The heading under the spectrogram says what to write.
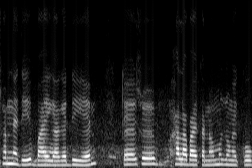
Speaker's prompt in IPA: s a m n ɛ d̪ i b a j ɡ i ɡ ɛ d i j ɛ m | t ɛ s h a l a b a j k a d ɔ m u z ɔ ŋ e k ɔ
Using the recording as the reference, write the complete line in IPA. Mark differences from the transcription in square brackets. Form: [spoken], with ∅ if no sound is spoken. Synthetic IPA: s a m n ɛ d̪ i b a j ɡ [a] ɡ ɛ d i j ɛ [n] | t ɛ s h a l a b a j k a [n] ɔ m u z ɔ ŋ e k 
